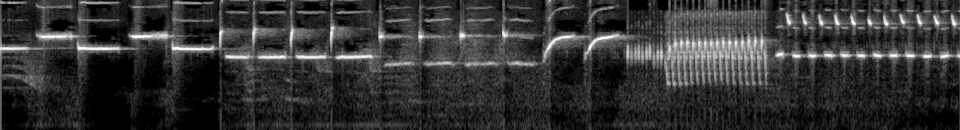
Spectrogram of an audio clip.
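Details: Caged Russian canary song meant to excite untrained birds: alternating high and low whistled notes, rising slurs, a dense buzzy burst, then a fast even trill.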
